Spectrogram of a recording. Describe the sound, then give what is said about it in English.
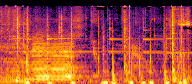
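A cow lets out a long, loud moo with a strong harmonic drone, followed by shorter grunting calls and some scattered knocking sounds. “Hey, cow, you got no shoes on.”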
